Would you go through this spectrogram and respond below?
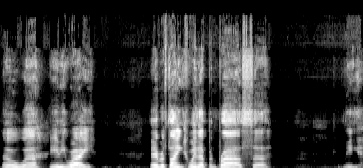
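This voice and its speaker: Slow-talking folksy ham radio man. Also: on the low side, clean tone. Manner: rambling, folksy, plain-spoken with many restarts. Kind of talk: casual show-and-tell of radio gear. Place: home radio desk, indoors.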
